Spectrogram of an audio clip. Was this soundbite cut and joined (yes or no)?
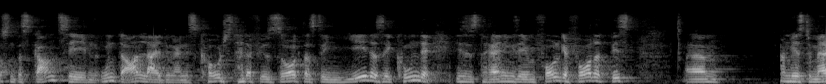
no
